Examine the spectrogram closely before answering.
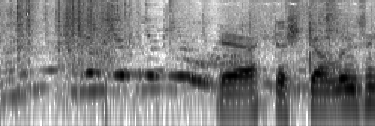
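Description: A plastic bag crinkles and rustles as it is torn open.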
